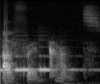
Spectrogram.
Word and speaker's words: Afreekan: We are called the Afreekan History Class, and Afreekan is spelled Afreekan, as if to say free.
